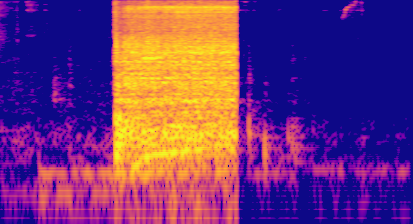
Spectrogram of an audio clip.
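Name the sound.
mixer grinder blending jaggery for ragi laddu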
